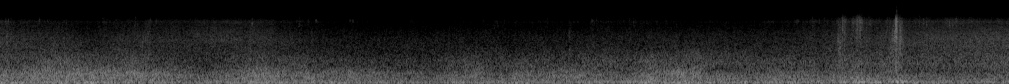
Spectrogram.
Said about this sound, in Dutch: Het is dus ook het geval met wind, wind verplaatst van de ene plek naar de andere plek. Maar je hoort het gewoon. Door je heen razen. Als een golf.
